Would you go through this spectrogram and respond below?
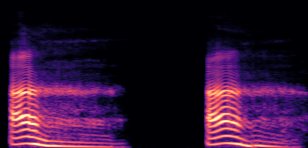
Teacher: huruf h huruf ha itu punya sifat Hames juga punya sifat rakwa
